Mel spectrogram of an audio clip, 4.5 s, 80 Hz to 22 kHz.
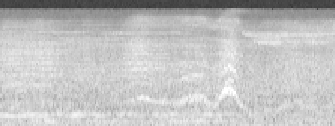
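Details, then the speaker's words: Diatone GT-R349 3-inch micro racer drone flying on 4S 550 battery with stock PIDs: rough warbling motor whine wobbling in pitch, oscillations; PIDs too high, motors may burn, needs lower gains. "yeah this tune is not good either yeah you can hear the oscillations all I'm this is probably going to burn the motors so I'm going to have to land this and lower these pids they're too"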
